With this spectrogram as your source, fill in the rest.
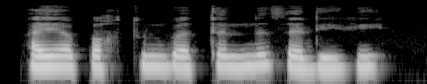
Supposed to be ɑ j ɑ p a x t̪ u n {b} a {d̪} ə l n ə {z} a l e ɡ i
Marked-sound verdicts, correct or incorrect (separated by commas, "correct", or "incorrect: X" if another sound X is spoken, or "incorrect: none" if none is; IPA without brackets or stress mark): correct, incorrect: t̪, correct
